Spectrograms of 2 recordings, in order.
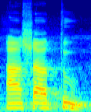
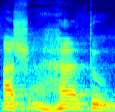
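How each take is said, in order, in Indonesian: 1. Bunyi h di tengah hilang. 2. Bunyi h di tengah diucapkan dengan jelas. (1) "biasanya diucap asyadu ... jadi haknya hilang" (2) "harusnya haknya diucapkan asyhadu"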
